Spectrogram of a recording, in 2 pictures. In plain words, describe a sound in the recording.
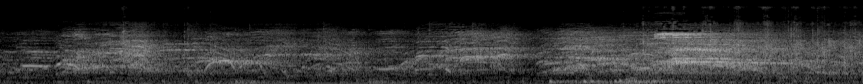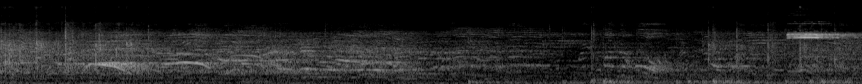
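Young women shout and call out to each other in an echoing gym.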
